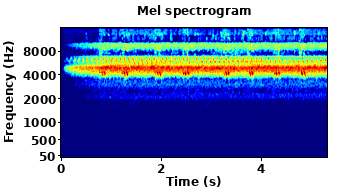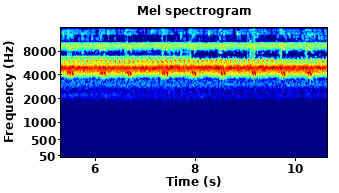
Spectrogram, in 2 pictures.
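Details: Crickets calling at night: a steady high-pitched trill, continuous throughout, with regular brief accented pulses about every half second and a fainter higher band above; no other sounds.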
